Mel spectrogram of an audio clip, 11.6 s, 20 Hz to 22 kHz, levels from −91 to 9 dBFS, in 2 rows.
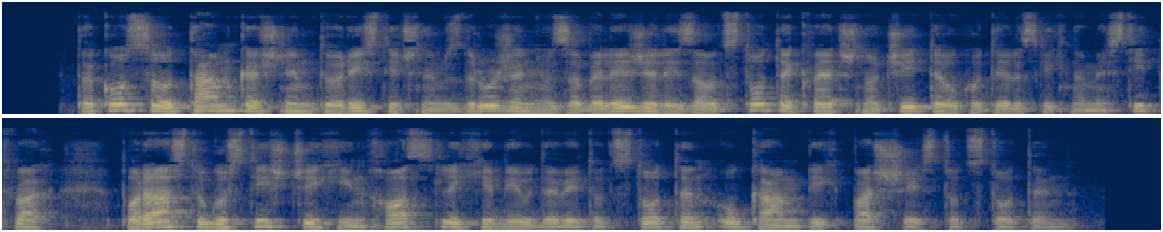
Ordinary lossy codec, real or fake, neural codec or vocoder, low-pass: AAC, 96 kbps; real; none; 14.4 kHz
